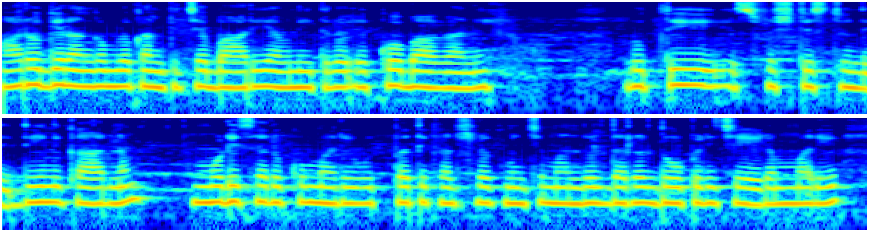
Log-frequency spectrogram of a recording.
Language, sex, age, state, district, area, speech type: Telugu, female, 30-45, Telangana, Medchal, urban, spontaneous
